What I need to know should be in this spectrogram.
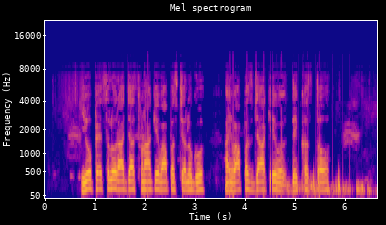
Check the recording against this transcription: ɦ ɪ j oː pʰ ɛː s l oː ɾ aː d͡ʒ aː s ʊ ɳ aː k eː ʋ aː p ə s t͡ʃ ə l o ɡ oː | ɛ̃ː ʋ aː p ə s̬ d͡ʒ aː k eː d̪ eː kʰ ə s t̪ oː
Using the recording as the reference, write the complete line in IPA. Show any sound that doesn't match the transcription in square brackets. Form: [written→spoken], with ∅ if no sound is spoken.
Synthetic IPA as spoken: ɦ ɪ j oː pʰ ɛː s l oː ɾ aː d͡ʒ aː s ʊ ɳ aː k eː ʋ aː p ə s t͡ʃ ə l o ɡ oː | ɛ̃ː ʋ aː p ə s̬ d͡ʒ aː k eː d̪ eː kʰ ə s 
